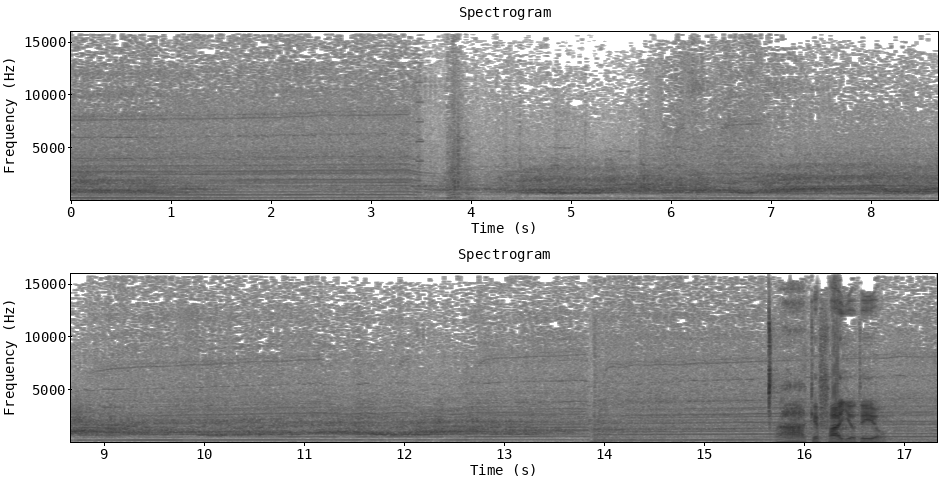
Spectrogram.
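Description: A race car engine drones steadily at high speed, its pitch dropping and rising with gear changes.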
